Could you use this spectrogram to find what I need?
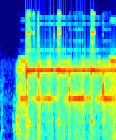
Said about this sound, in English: Is there an art to the bell ringing, or you just let it rip? There certainly is. What's the key? It's three oh yays, and you ring the bell above your head so it's loud and clear like dust.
